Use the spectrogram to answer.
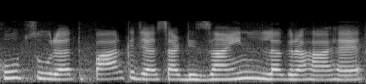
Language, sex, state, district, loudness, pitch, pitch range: Hindi, female, Jharkhand, Deoghar, -13 LUFS, 235 Hz, 225-265 Hz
